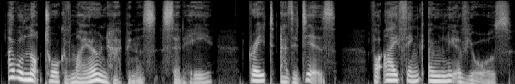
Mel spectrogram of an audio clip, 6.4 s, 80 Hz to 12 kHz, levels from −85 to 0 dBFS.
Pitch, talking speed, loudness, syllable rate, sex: 140 Hz, 185 wpm, -19 LUFS, 4.4 syllables/s, female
